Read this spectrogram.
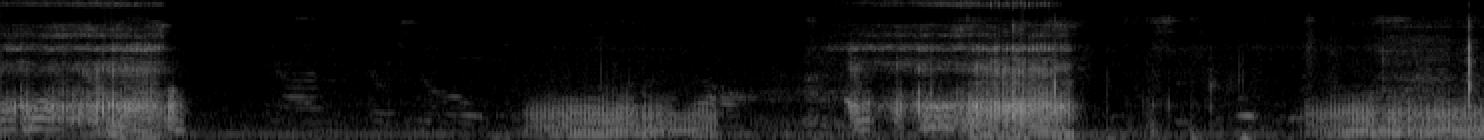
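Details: Two pugs snoring while napping: loud rattling snores alternate with quieter breaths, about eight breaths a minute, over a steady low room hum.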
